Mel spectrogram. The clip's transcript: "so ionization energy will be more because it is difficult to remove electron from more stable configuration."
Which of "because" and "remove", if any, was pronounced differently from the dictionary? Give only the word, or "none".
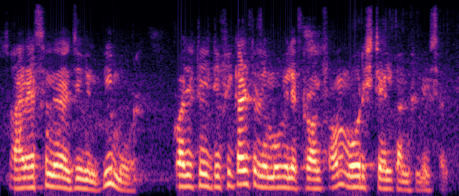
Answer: none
